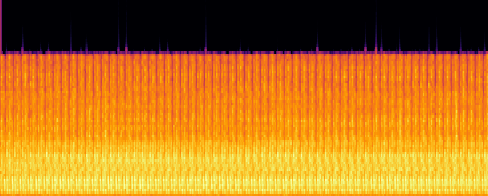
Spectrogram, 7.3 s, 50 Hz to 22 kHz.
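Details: Nissan 300ZX Z32 naturally aspirated, manual, US-spec, with misfiring: sharp regular ticking knock about three a second over a clattery, tractor-like idle; cause not yet pinned down.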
